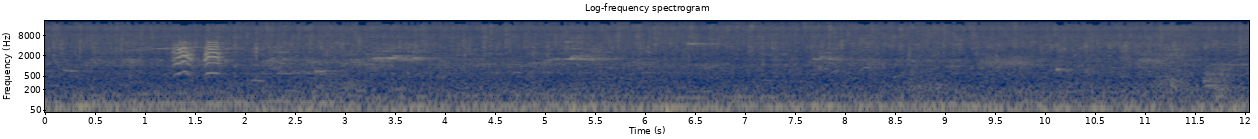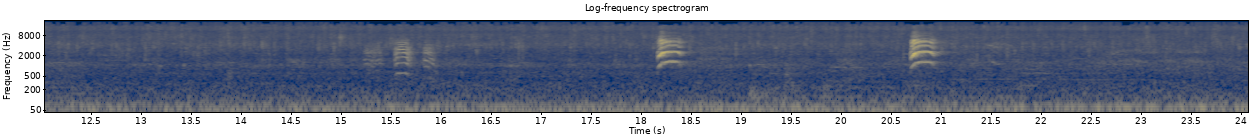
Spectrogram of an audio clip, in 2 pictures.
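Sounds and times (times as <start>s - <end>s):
waterfall rushing: 0.0s - 16.7s
rising and falling animal calls: 18.1s - 18.6s, 20.6s - 21.2s.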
